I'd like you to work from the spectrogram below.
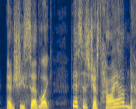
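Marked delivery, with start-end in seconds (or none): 1.4-2.7 put-on Irish accent, higher pitch. Retelling what Mom said when playing with a new voice: imitating Mom's Irish accent. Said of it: "she started speaking with an Irish accent".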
